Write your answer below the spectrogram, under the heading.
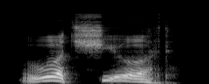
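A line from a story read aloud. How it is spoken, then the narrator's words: Muttered curse. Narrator (Russian): Пробормотал он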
